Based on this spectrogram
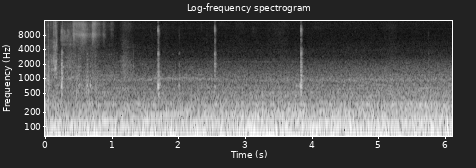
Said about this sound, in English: Because this traffic makes you want to just fucking be homeless at this point, you know?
